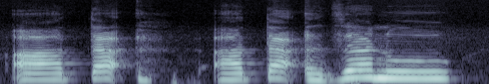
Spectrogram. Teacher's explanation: جب حمزہ ساکن ہوتا ہے تو اس کا مخرج، اس کی نکلنے کی جگہ ہنسلی کی ہڈی جو سینے سے ملی ہوئی ہے اس جگہ سے ہوگا · حمزہ کے اوپر ساکن ہے تو اس کو ایک جھٹکے سے ادا کرنا ہے ، اور اس کی جگہ جو ہے وہ ہنسلی کی ہڈی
